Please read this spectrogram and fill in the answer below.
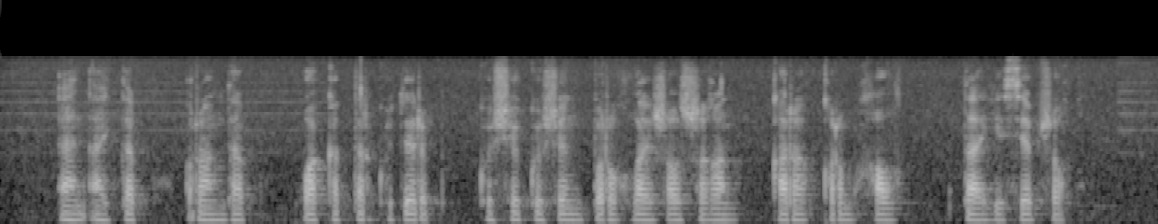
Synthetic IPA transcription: ænʔɑjt̪əp̚ | ʊ̰ɾʔɑŋd̪ɑp̚ | wɑqət̪ːɑɾkʲʰɵt̪e̞ɾʔɪp | kʲʰɵʃekʲʰɵʃenbʊɾʁəlˠɑjʒɑlˠʃəʁɑɴ | qʰɑɾʔɑqʰʊɾʔəmχɑlˠəq | t̪ɑje̞se̞pʒ̥o̞̰q

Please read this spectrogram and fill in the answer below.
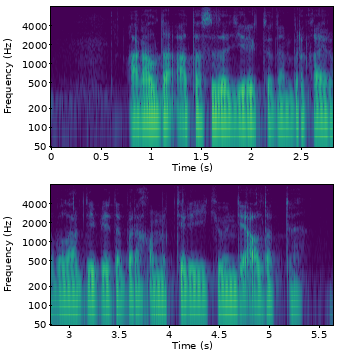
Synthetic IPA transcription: ɑɾɑlˠd̪ɑʔɑt̪ɑsəzd̪ɑd̪ijɾe̞k̚t̪o̞ɾd̪ɑnbɪɾqʰɑjəɾbo̞lˠɑɾd̪e̞pe̞d̪ɪbɪɾɑqʏmɪt̪ːe̞ɾɪje̞kʲʰe̞wɪnd̪e̞̰ʔɑ̰lˠd̪ɑp̚t̪ə

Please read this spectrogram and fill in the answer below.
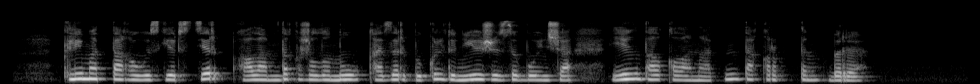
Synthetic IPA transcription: klʲijmat̪ːɑʁəwɵzɡʲe̞ɾɪst̪e̞ɾʁɑlˠɑmd̪əqʒəlˠənuqʰɑzɪɾbʏkʲɪld̪ʏnije̞ʒʏzɪbo̞jənʃɑ | je̞ŋt̪ʰɑlˠqəlˠɑnɑt̪ənt̪ʰɑqəɾəp̚t̪əɴbɪɾɪ

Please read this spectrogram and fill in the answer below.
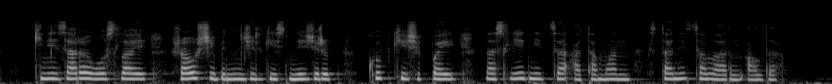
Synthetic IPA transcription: kʲʰene̞sɑɾəwo̞səlˠɑjʒ̥ɑwəʃebɪnɪŋʒelɡʲe̞sɪnd̪e̞ʒʏɾɪp̚kʲʰɵpkʲʰe̞ʃɪk̚pɑjnasʲle̞d̪ʲnʲijt̪səʔɑt̪ɑmɑnst̪anʲit̪sɨjalˠɑɾənɑlˠd̪ə

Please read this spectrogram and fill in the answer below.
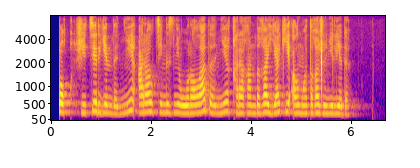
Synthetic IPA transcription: ʒo̞qʒ̥e̞t̪e̞ɾje̞nd̪ɪne̞ʔɑɾɑlˠt̪ʰe̞ŋɪzɪne̞wo̞ɾɑlˠɑd̪əne̞qʰɑɾɑʁɑnd̪əʁɑjækʲiʔɑlˠmɑt̪əʁɑʒɵne̞le̞d̪ɪ

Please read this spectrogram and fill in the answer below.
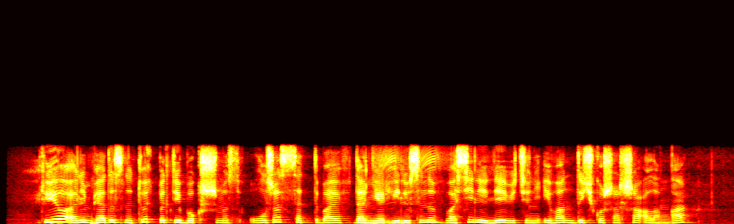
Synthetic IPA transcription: rʲioʔolimpʲijad̪asənɑt̪ʰɵɾt̪̚bɪɾd̪ejbo̞ksːəməzwolˠʒɑsːæt̪ːɪbaje̞fd̪ɑnije̞ɾjelusɪno̞fvɑsilʲijle̞vʲijt͡ʃ̪ʒ̥æne̞ʔivand̪ɨt͡ʃkoʃɑɾʃɑʔɑ̰lˠɑɴʁɑ

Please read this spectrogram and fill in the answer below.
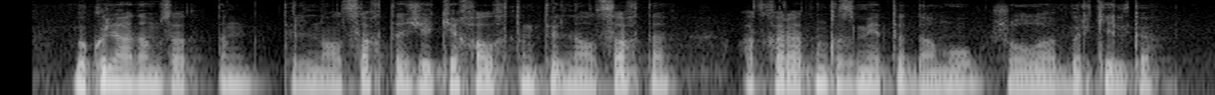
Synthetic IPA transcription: bʏkʲɪlɑd̪ɑmzɑt̪ːəɴt̪ʰɪlɪnɑlˠsɑqt̪ɑʒe̞kʲe̞χɑlˠəqt̪əɴt̪ʰɪlɪnɑlˠsɑqt̪ɑ | ɑt̪qɑɾɑt̪əɴqʰəzme̞t̪ɪd̪ɑmuwʒ̥o̞lˠəbɪɾkʲʰe̞lkʲɪ

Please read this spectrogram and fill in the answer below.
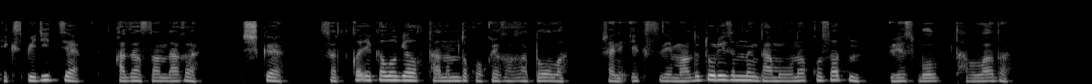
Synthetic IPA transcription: e̞kspe̞d̪ijt̪sɨja | qʰɑzɑqst̪ɑnd̪ɑʁə | ɪʃkʲɪ | səɾt̪̚qəe̞ko̞lˠo̞ɡʲijɑlˠəq̚t̪ʰɑnəmd̪əqwo̞qijʁɑʁɑt̪ʰo̞lˠə | ʒ̥æne̞̰ʔe̞kst̪ɾʲemalˠd̪ət̪uɾijzmnɪŋd̪ɑmuwənɑqʰo̞sɑt̪ən | ʏle̞sbo̞lˠəp̚t̪ʰɑbəlˠɑd̪ə

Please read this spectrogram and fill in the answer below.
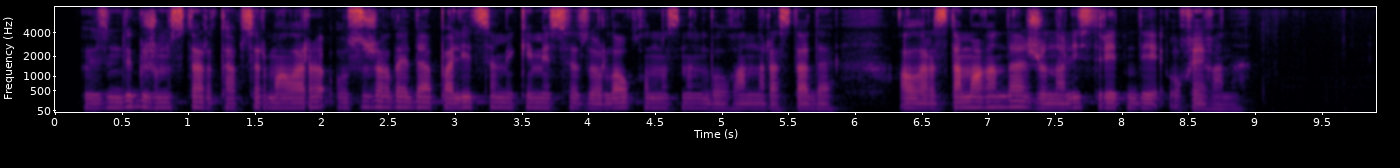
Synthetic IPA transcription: wɵzɪmd̪ɪkʲʒʊməst̪ɑɾt̪ʰɑpsəɾmɑlˠɑɾəwʔo̞səʒɑʁd̪ɑjd̪ɑpʰo̞lʲijt̪sɨjame̞kʲe̞me̞sɪzo̞ɾlˠɑwqʰəlˠməsənəɴbo̞lˠʁɑnənɾɑst̪ɑd̪əɑ̰lˠɾɑst̪ɑmɑʁɑnd̪ɑʒuɾnalʲˠijst̪ɾe̞t̪ɪnd̪e̞wo̰qijʁɑnə

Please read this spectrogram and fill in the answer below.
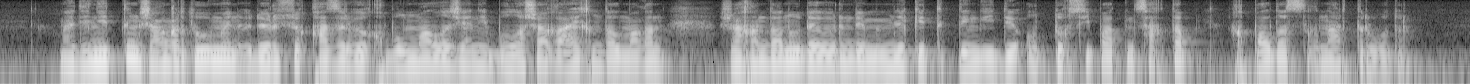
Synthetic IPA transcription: mæd̪e̞nijet̪ːɪŋʒɑɴʁəɾt̪uəme̞nʊd̪eɾʏsɪqʰɑzɪɾɡʲɪqʰʊbəlˠmɑlˠəʒæne̞bo̞lˠɑʃɑʁəɑjqənd̪ɑlˠmɑʁɑn | ʒ̥ɑqɑnd̪ɑnud̪æwɪɾɪnd̪e̞memle̞kʲe̞t̪ːɪk̚d̪e̞ŋɡʲe̞jd̪e̞ʔʊlˠt̪ːəqsijpɑt̪ənsɑqt̪ɑp̚əq̚pɑlˠd̪ɑst̪əʁənɑɾt̪ːəɾəpo̞t̪əɾ

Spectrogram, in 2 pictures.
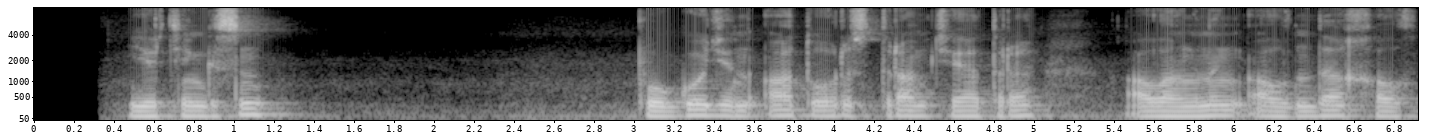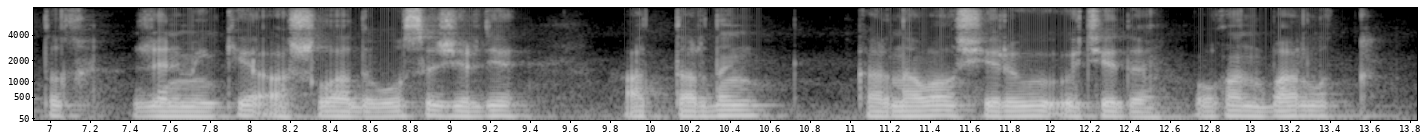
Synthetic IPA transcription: je̞ɾt̪ʰe̞ŋɡʲɪsɪn | pʰoɡo̞d̪ʲenat̪wo̞ɾəsd̪rampt̪ʲʰe̞at̪ɾəɑ̰lˠɑŋnəɴɑ̰lˠd̪ənd̪ɑχɑlˠəqt̪əqʒæɾme̞ŋkʲe̞ʔɑ̰ʃəlˠɑd̪əwo̞səʒe̞ɾd̪e̞ | ɑ̰t̪ːɑɾd̪əɴ | kʰarnavalˠʃe̞ɾuwɪwʔɵ̰t̪e̞d̪ɪwo̞ʁɑnbɑɾlˠəq

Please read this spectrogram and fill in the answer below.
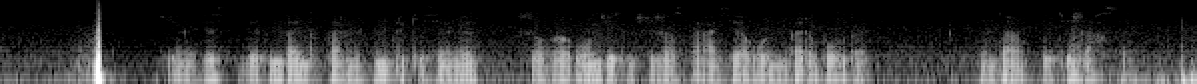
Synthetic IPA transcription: ʒ̥e̞̰ŋɪsɪzsɪzd̪e̞ɾd̪ɪŋd̪ɑjənd̪əq̚t̪ɑɾəɴəzd̪əɴbɪɾkʲʰe̞ze̞ŋɪ | ʒ̥əlˠʁə̰wʔo̞nʒe̞t̪ɪnʃɪʒɑzʁə̰ʔazʲijawo̞̰jənd̪ɑɾʔəbo̞̰lˠd̪ə̰ | wo̞nd̪ɑwɵt̪ʰe̞ʒɑqsə

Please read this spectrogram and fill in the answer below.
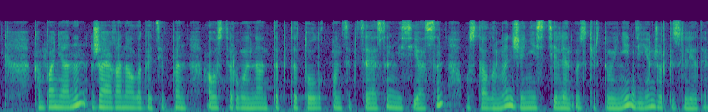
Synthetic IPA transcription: kʰo̞mpanʲijanəɴʒɑjʁɑnɑlˠoɡat̪ʲʰepɪnɑ̰wəst̪əɾuənɑnt̪ʰɪpt̪ət̪ʰo̞lˠəqʰːo̞nt̪se̞p̚t̪sɨjasənmʲisʲːijasənwost̪ɑlˠəmənʒæne̞st̪elɪnwʔɵ̰zɡʲe̞ɾt̪uɪne̞d̪e̞jɪnʒʏɾɡʲɪzɪle̞d̪ɪ

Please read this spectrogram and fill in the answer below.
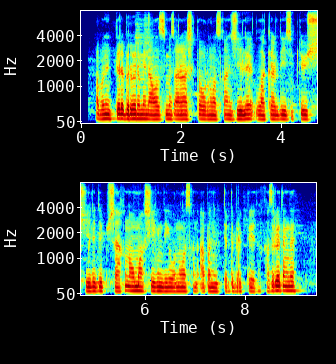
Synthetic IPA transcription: oponʲe̞nt̪ːe̞ɾɪbɪɾbɪɾɪme̞nɑlˠəse̞me̞sɑɾʁɑʃə̥q̚t̪ɑwo̞ɾnɑlˠɑsqɑnʒelɪlˠokalʲd̪ɪje̞se̞p̚t̪e̞wʒelɪd̪e̞pʃɑqənɑwmɑqʃe̞ɡʲɪnd̪e̞ɡʲɪwo̞ɾnɑlˠɑsqɑno̰ponʲe̞nt̪ːe̞ɾd̪ɪbɪɾɪk̚t̪ɪɾe̞d̪ɪqʰɑzɪɾɡʲɪt̪ʰɑɴd̪ɑ

